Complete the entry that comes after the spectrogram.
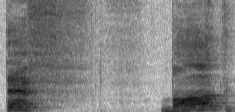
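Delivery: usual speaking voice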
